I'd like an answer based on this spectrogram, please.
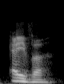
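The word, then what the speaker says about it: Ewa: this girl on and i can barely pronounce her name it's uh ava ava ava i think anyway i think she says her name iwa i don't know e-w-a e-w-a what how's it pronounced ava ava that's what i thought uh she's gonna be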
